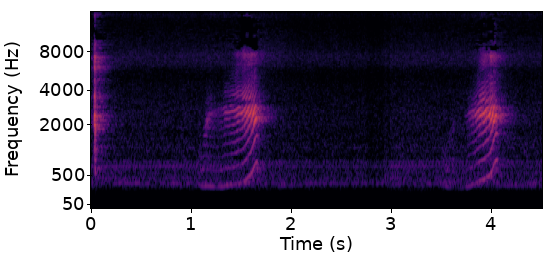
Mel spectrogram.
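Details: Alexandrine parakeet, a talking parrot, giving two drawn-out harmonic utterances that swoop upward and then fall, about three seconds apart, with a steady hum behind them.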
